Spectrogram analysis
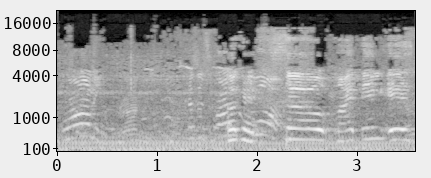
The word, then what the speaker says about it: Rami: It's pronounced Rami.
